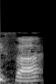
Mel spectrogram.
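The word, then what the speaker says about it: EAFE: the world did x means everybody and the ephah and that's how it's pronounced I didn't make it up ei Fe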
